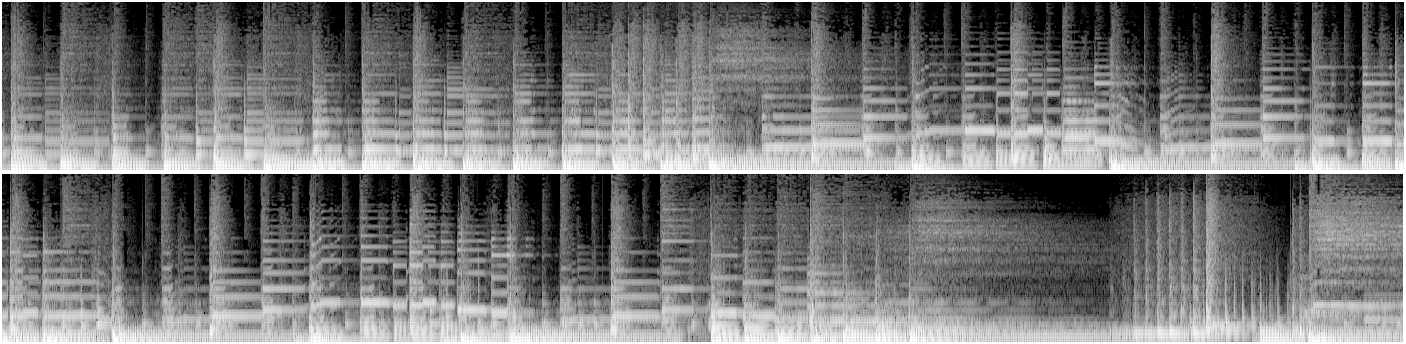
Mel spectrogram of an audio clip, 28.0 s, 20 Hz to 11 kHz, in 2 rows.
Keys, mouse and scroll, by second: 6.1-6.9 scroll down 2, 6.9-7.4 scroll up 2, 7.4-16.8 drag, 10.3-10.6 drag, 25.5-26.2 typing.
